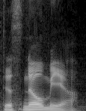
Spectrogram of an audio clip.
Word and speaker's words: Dysnomia: best pretty much I I always say it's name wrong it's DN dysnomia and so dysnomia for those of you that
